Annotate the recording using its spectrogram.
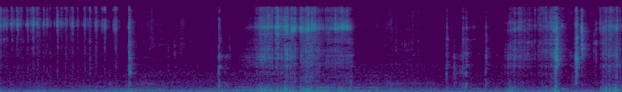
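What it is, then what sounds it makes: Bar soap being scraped. A solid, dry blue bar of soap is held in the hand while a small metal blade scrapes and crumbles its cubed surface. Quick, crisp, bright crackles come in irregular bursts, with a louder, denser stretch of scraping in the middle and another near the end.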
